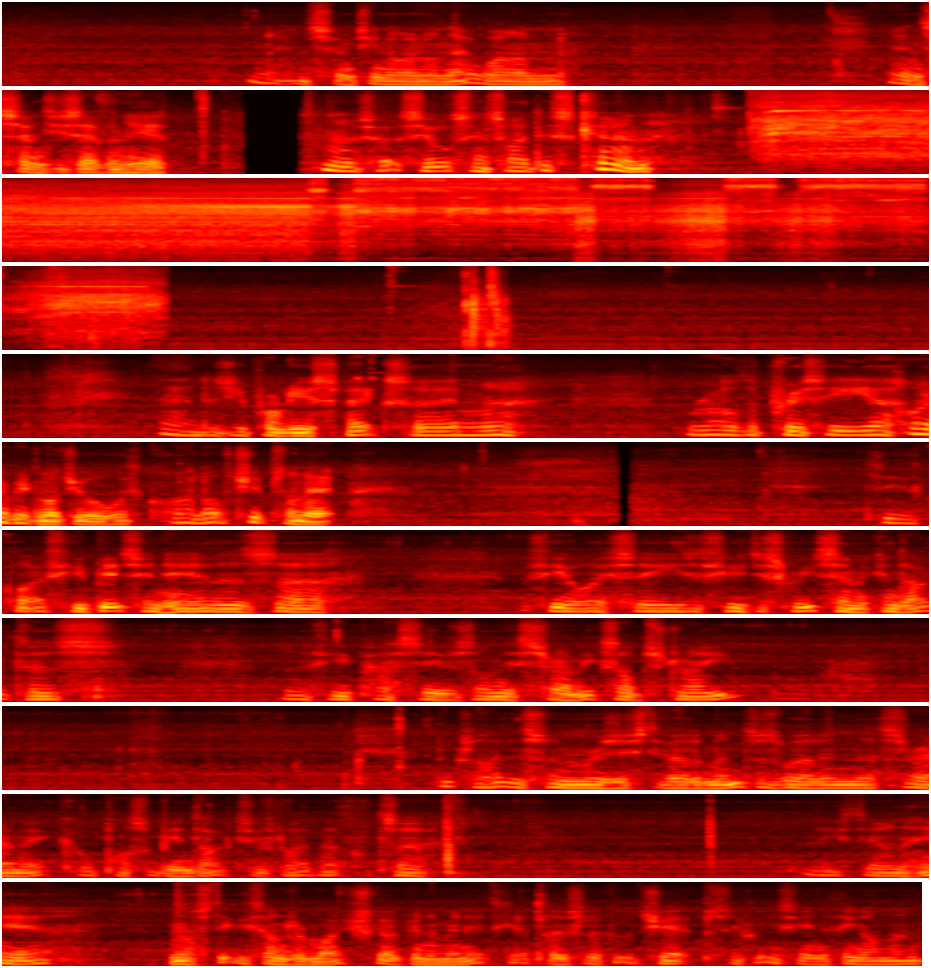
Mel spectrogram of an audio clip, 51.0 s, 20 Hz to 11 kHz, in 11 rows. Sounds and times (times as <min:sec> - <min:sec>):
Speech: 0:01.2 - 0:02.9, 0:04.4 - 0:05.6, 0:06.2 - 0:08.0, 0:19.3 - 0:21.2, 0:22.0 - 0:25.1, 0:27.5 - 0:29.6, 0:30.4 - 0:33.1, 0:33.8 - 0:36.8, 0:39.2 - 0:44.0, 0:45.7 - 0:50.9.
